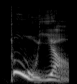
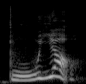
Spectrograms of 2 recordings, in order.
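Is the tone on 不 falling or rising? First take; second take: falling; rising. First: 不 is said with a falling fourth tone. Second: 不 is said with a rising second tone. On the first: The speaker calls it wrong. "Not 不要" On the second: The speaker calls it right. "But 不要"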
